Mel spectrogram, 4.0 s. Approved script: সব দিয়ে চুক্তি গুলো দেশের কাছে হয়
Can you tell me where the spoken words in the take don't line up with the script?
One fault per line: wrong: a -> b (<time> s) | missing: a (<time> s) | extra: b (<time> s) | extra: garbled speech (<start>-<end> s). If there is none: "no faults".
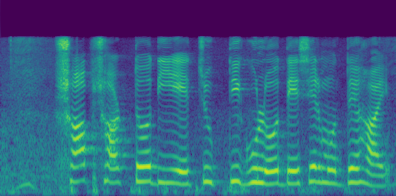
extra: শর্ত (1.0 s)
wrong: কাছে -> মধ্যে (3.3 s)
